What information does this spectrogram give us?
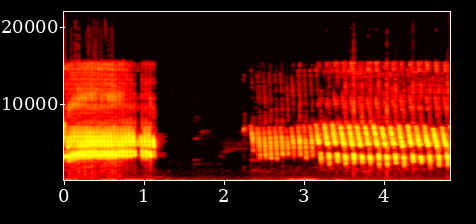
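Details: Gacor canary in full song, used as a lure to set another bird singing: a loud, dense buzzy trill, a brief silence, then a quickening series of rolled, bubbling notes building into a steady rattle.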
